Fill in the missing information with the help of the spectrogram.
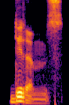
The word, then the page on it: diddums: British English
